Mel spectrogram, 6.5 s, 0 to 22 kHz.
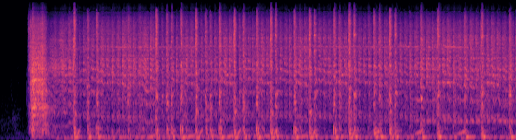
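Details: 1985 Chevy K10 parts truck, fuel added, spark unchecked, a few squirts of fuel given: steady starter cranking at about three even compression beats a second, never catching; cranks but won't start, owner then adjusts timing.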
